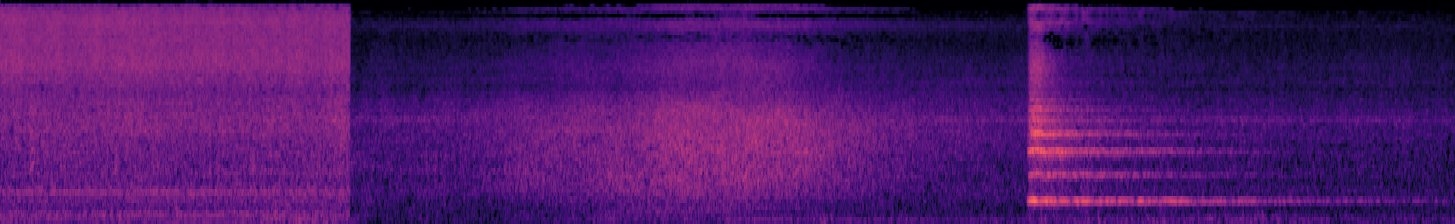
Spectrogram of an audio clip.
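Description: Narrow-gauge steam locomotive: a steady hiss of steam close up, then the train's sound swelling and fading as it works away. About ten seconds in comes one loud steady-pitched steam whistle blast, about a second and a half long, dying away with an echo.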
